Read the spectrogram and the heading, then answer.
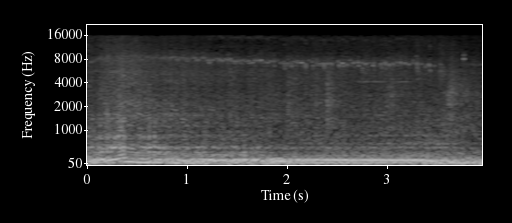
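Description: The rough, loud engine of a Pontiac Bonneville demolition derby car, coming off the trailer, rumbles steadily with a throaty low growl and clattery mechanical noise, its pitch shifting slightly as it idles and revs. No one speaks.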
